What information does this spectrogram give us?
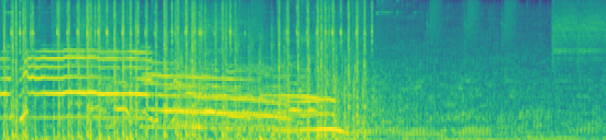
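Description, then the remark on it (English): Rapid, sustained machine gun fire aimed at a helicopter rattles for nearly four seconds over a loud whining tone that slides downward in pitch, then cuts off, leaving a low rumbling hum. “Grab a rifle off the squad leader and fire at the helicopter!”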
